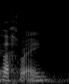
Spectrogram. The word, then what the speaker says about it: Bahrain: Yeah, so I volunteered at one tournament when I was living in Bahrain for a while. And I love it, Bahrain.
